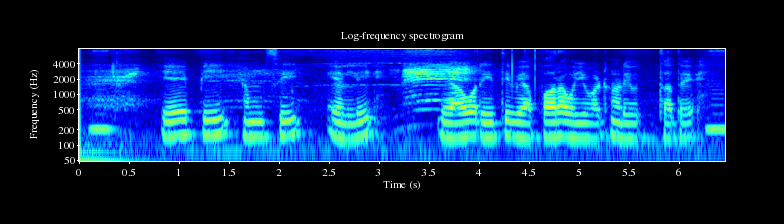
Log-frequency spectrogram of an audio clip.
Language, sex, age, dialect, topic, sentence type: Kannada, male, 31-35, Mysore Kannada, agriculture, question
